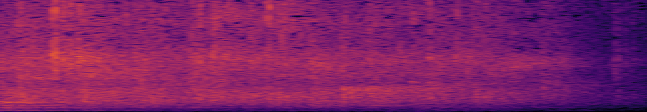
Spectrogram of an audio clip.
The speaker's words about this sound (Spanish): Déselo al Señor ese aplauso, por favor.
